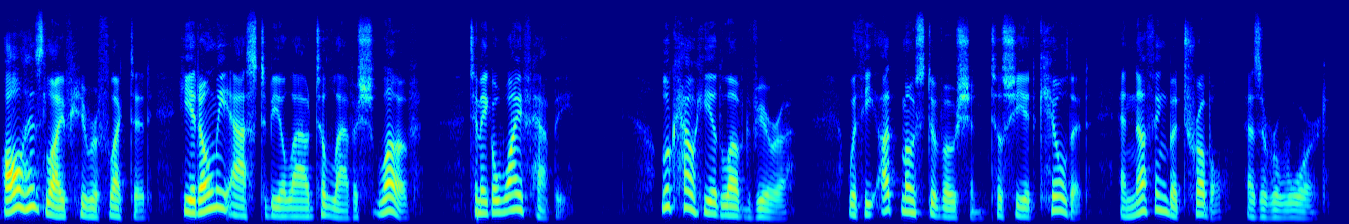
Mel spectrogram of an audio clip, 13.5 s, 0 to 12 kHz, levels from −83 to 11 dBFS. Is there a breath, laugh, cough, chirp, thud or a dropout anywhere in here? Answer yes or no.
no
